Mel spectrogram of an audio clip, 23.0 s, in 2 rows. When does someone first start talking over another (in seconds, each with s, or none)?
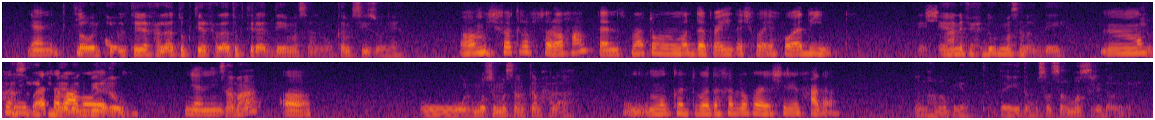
11.4 s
